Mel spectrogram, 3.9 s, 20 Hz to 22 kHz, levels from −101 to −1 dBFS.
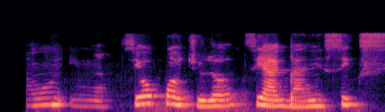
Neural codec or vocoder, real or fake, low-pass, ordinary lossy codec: none; real; 7.2 kHz; none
